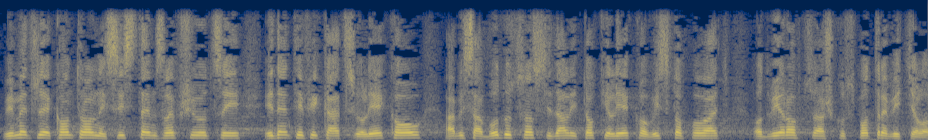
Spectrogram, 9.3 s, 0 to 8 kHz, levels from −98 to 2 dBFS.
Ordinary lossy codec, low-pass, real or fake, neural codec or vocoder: none; 7.2 kHz; real; none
